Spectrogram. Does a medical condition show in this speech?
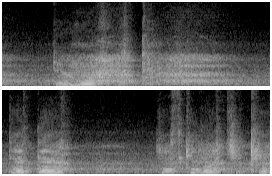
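Yes: ALS.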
